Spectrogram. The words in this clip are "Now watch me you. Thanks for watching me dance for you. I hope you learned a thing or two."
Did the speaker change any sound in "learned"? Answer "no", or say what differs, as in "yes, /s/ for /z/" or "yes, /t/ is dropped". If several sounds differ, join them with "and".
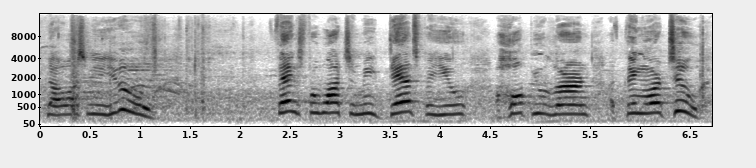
yes, /d/ is dropped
